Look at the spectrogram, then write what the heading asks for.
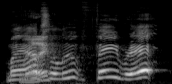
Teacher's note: Oh, it's a glottal stop. Yeah, he went Cockney for a second.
